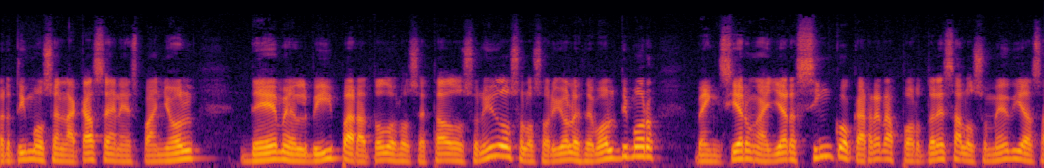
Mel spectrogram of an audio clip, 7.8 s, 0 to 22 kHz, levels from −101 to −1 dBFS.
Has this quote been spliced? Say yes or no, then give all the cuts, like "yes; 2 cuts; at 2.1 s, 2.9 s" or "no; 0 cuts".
no; 0 cuts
